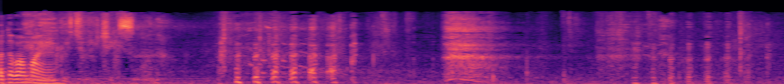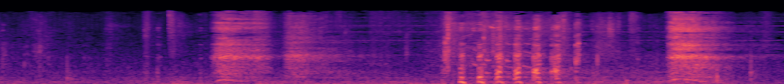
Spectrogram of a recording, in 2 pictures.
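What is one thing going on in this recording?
A man laughs softly close by.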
